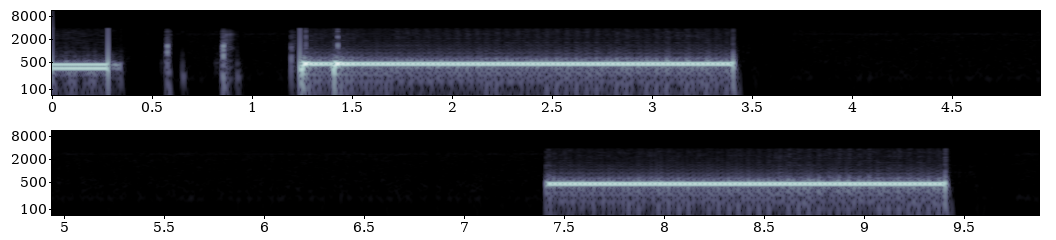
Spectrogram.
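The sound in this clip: Telephone line tones while a call is transferred to another department: a few short beeps, then a long steady tone, a silent gap, and a second identical steady tone, loud and clean.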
